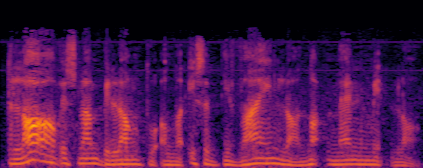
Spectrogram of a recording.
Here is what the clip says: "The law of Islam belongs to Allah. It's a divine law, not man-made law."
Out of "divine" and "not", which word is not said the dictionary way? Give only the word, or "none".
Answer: none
